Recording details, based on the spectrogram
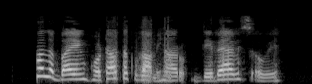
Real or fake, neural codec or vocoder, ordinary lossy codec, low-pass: real; none; AAC, 32 kbps; 9.9 kHz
